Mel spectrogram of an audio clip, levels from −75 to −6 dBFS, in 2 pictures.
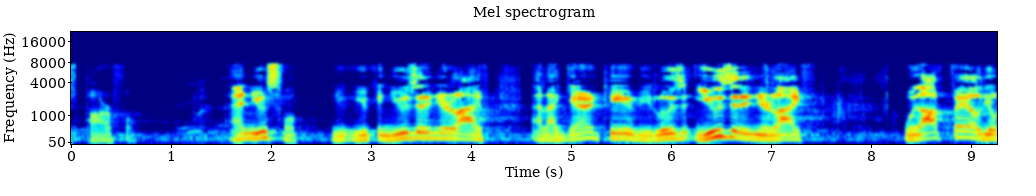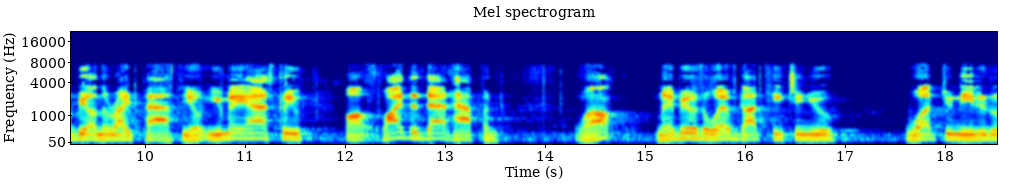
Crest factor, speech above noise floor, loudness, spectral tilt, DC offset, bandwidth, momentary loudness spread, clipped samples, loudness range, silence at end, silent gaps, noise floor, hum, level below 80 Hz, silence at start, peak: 20 dB; 34 dB; -19 LUFS; -2 dB/octave; under 0.1%; 8 kHz; 17 LU; under 0.1%; 4 LU; 0 s; none; -55 dBFS; none; -62 dBFS; 0 s; -2 dBFS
